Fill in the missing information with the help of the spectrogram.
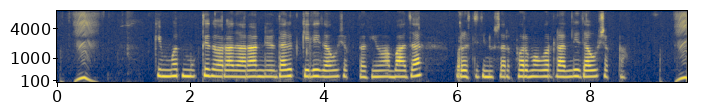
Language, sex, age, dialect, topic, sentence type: Marathi, male, 31-35, Southern Konkan, banking, statement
